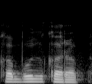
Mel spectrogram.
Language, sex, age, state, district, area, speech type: Goan Konkani, male, 18-30, Goa, Ponda, rural, read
